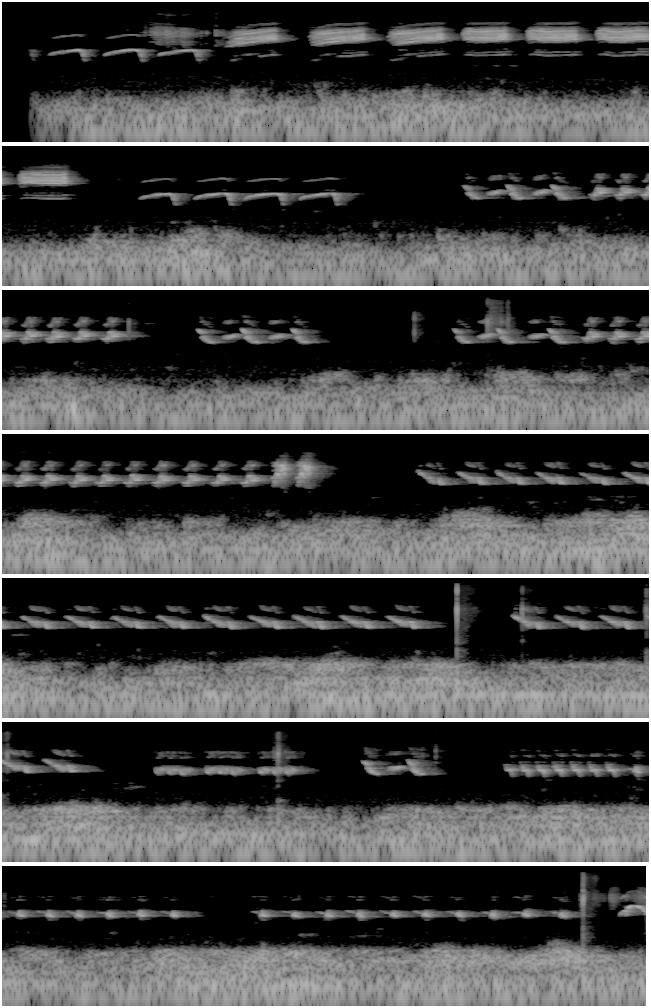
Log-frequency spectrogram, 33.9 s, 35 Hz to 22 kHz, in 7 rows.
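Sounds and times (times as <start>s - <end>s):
songbird singing: 0.2s - 7.6s, 8.3s - 12.3s, 13.0s - 33.9s
low rumble: 16.9s - 33.9s.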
